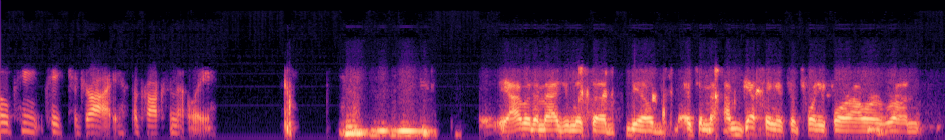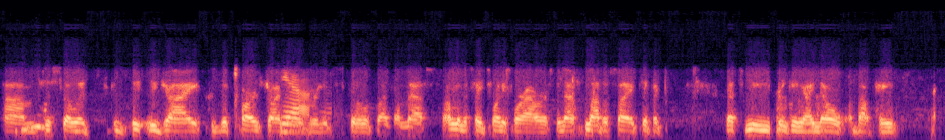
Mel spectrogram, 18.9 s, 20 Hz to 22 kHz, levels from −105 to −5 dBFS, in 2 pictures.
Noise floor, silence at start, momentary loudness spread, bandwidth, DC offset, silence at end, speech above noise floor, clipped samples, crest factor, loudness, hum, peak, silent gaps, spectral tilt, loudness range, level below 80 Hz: -76 dBFS; 0 s; 13 LU; 3.9 kHz; under 0.1%; 0.1 s; 56 dB; under 0.1%; 14 dB; -21 LUFS; none; -6 dBFS; none; -9.5 dB/octave; 4 LU; -62 dBFS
